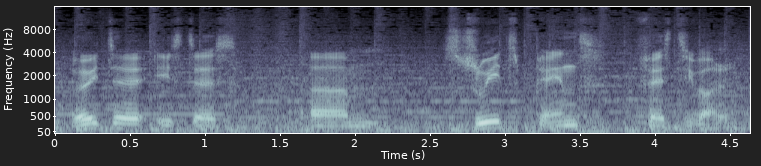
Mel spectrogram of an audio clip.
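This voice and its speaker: A man speaks over clear music in the background. The sound is dry, with no echo. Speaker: travel vlogger. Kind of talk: casual vlog chat. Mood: cheerful, anticipating. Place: street. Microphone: phone near.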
